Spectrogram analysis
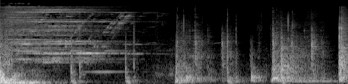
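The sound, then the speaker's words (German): A chair tips over and crashes down, making a burst of loud, hollow thuds and clattering knocks, five or six uneven impacts after a quieter moment with faint scraping. “Ups, der Stuhl.”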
